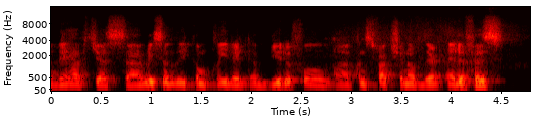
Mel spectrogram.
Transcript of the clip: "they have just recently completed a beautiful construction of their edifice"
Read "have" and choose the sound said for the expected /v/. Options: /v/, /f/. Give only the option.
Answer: /v/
